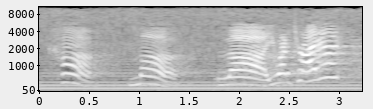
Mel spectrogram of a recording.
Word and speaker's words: Kamala: I've got another word with 3 syllables. It's ka-ma-la.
